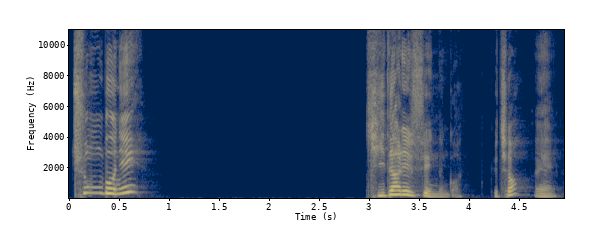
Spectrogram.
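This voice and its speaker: A middle-aged man preaching a sermon as a pastor, talking in a relaxed, conversational way with chuckles and acted-out scolding. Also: extremely high pitch, takes it slowly.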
